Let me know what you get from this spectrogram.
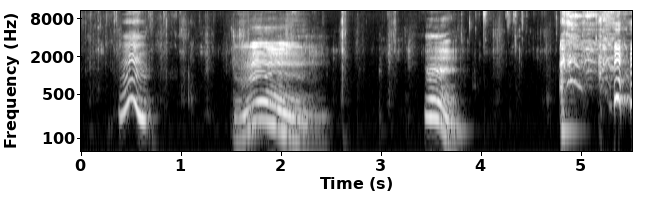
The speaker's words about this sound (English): Crunching and mms. You guys know what it's like. Just fill in the podcast yourself. We'll eat these wicked wings.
